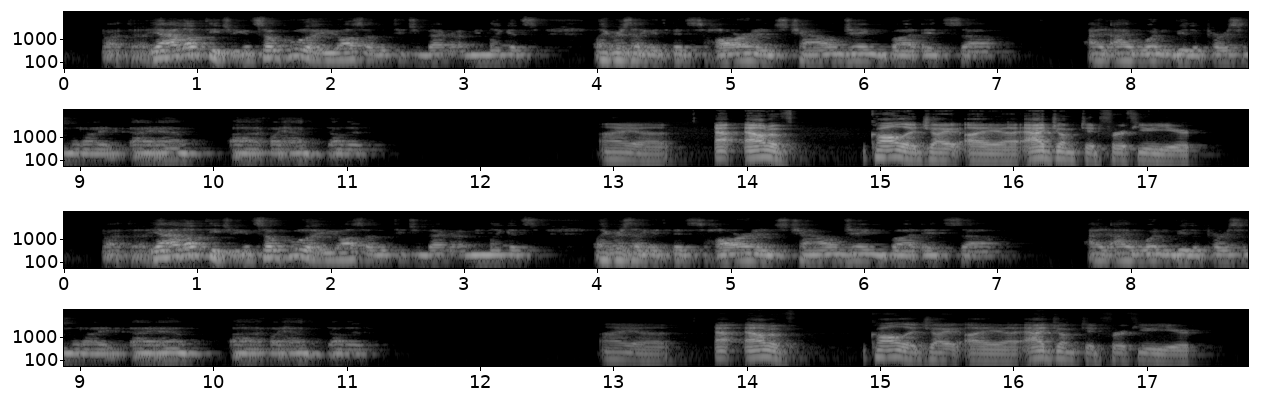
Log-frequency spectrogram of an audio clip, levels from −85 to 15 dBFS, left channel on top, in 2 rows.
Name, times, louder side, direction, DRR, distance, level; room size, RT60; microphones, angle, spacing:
voice 1, 0.3-7.0 7.7-11.1, equal, 20° left, 1.4 m, -35 dB
voice 2, 12.9-13.4 13.8-14.4 14.9-17.3, left 7 dB, 70° left, 0.6 m, -30 dB
14.5 x 6.1 x 7.3 m
head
